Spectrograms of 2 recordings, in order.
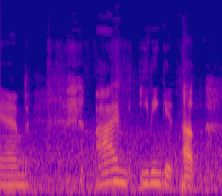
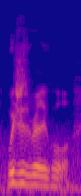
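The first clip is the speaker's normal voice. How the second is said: ordinary delivery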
